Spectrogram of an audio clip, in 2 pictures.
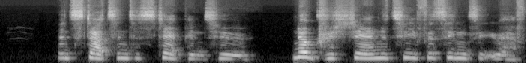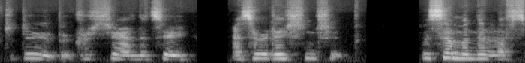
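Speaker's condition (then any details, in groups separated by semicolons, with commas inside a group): Deafness; effectively profoundly deaf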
